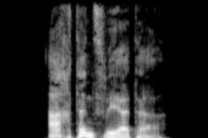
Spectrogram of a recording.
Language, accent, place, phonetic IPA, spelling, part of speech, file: German, Germany, Berlin, [ˈaxtn̩sˌveːɐ̯tɐ], achtenswerter, adjective, De-achtenswerter.ogg
- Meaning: 1. comparative degree of achtenswert 2. inflection of achtenswert: strong/mixed nominative masculine singular 3. inflection of achtenswert: strong genitive/dative feminine singular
